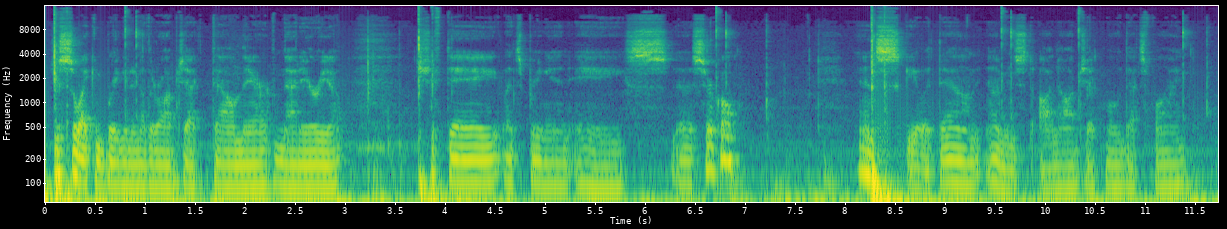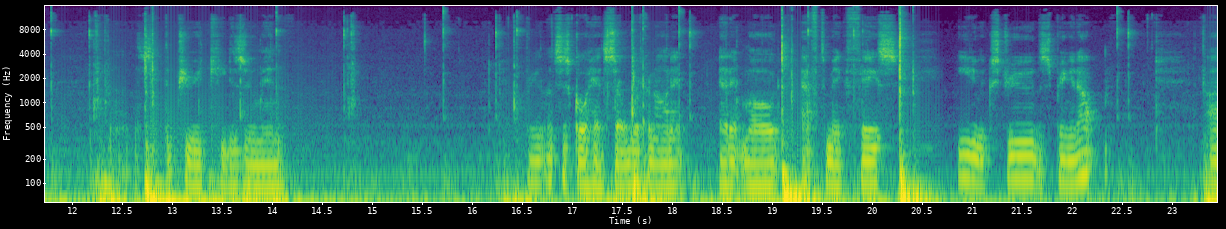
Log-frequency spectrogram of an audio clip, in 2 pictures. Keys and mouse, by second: 0.1 Tab, 3.7 shift+a, 8.2 s, 10.3-11.8 drag, 12.7 KP_Decimal, 15.7 middle click, 17.6 Tab, 19.1 f, 20.2 e.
